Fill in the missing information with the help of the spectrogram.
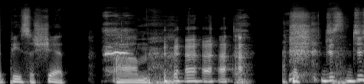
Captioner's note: laughs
